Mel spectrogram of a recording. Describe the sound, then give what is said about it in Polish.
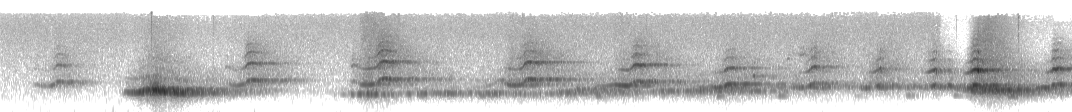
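A female tawny owl calls repeatedly, a series of sharp, hoarse notes in quick succession over a steady low background tone, clear, with no one speaking. “ten pierwszy głos to był głos samca, a ten drugi to przepiękny też oczywiście głos samicy,”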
